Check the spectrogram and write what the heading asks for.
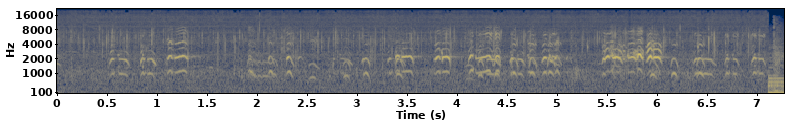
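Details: Crab-plover (Dromas ardeola) flock gives raucous, tern-like barking calls in flight, several birds at once, overlapping in bursts with short sharp phrases about every second.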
